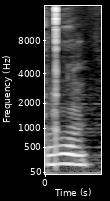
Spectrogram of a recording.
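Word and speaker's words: womb: is silent for instance you have a word like wom w o m b the B is silent you have a word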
